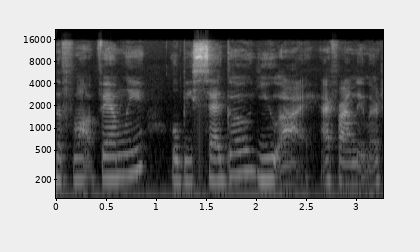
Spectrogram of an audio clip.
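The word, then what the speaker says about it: Segoe UI: And the font family will be Sego UI. I finally learned how to pronounce it.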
